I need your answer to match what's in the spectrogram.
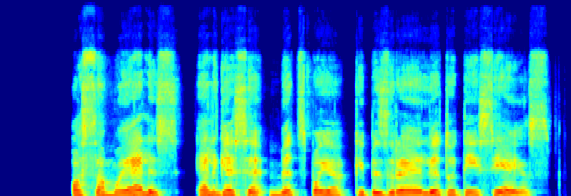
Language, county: Lithuanian, Kaunas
